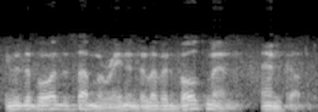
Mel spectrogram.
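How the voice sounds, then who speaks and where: An actor playing a respectful junior naval officer in a 1940s radio serial, deferential and matter-of-fact. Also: male voice, fairly low pitch, rapid-fire, natural voice. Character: dutiful, respectful young male naval ensign. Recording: dull, slightly noisy 1940s radio recording.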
